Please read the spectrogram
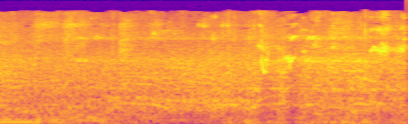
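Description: Arena crowd noise with a basketball being dribbled on the hardwood court.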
